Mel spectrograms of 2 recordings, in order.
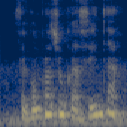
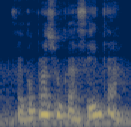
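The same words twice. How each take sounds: The two takes are said the same way.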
